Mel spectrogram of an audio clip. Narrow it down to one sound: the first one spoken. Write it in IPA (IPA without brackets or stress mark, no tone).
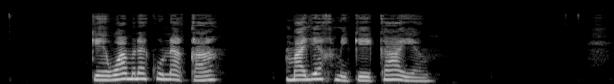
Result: k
